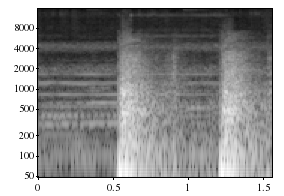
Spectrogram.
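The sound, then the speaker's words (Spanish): Two heavy, dull knocks on a door, struck about a second apart as someone tries to get an answer, each a low, solid thud with a short decay and no voices. “Por más golpes que Juan dio, aquella mujer parecía no contestar.”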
